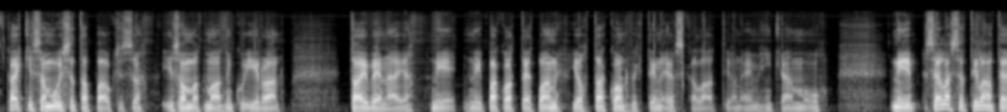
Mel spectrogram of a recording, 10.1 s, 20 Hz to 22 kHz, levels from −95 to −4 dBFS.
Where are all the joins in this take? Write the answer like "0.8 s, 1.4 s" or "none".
none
